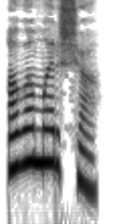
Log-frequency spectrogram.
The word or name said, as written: ಅವಮರ್ಶ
